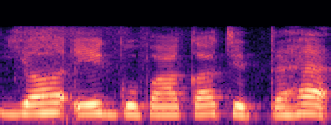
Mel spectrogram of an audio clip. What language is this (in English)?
Hindi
